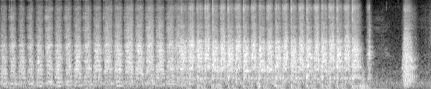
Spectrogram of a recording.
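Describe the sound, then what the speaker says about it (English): A thin-kerf hand saw cuts a slot into the head of a knife blade scraper with steady, rapid back-and-forth strokes that build slightly louder before stopping, followed by one short final rasp. "I used that one to make a cut into the head to accommodate the blade"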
